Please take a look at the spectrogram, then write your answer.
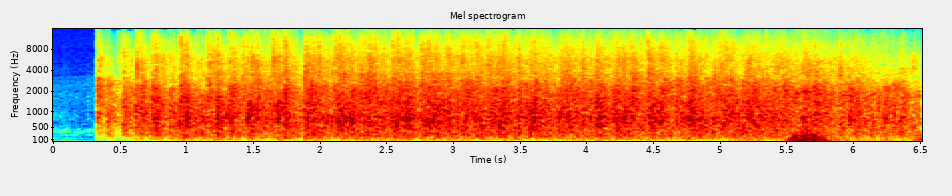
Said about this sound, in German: Ah, das Publikum wieder jung und wild. Mindestens 50 Leute im Studio. Gebt euch nochmal selber Applaus.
